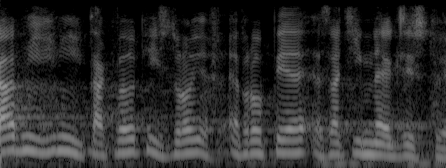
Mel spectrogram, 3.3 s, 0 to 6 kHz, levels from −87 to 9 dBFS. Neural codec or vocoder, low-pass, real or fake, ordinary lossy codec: codec, 44.1 kHz, 7.8 kbps, Pupu-Codec; 5.4 kHz; fake; Opus, 64 kbps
